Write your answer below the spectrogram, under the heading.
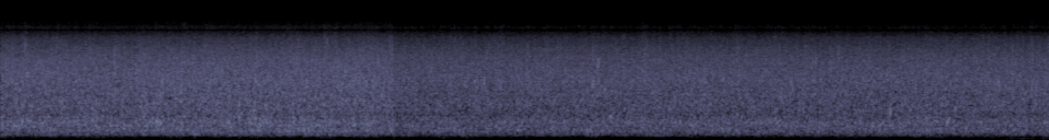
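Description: Mountain creek rushing steadily over a small cascade.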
